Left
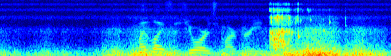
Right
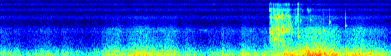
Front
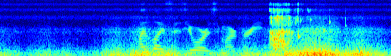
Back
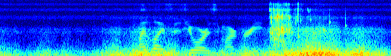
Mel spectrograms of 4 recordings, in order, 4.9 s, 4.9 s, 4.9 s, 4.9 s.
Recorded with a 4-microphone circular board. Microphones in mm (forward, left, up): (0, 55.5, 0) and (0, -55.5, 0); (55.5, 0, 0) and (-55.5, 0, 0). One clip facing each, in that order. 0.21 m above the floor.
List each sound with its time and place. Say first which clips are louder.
1.7 s a man speaking: left 6 dB, even; 85° left; by 4.4 s 95° left
3.4 s a splash: left 3 dB, front 3 dB; 40° left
